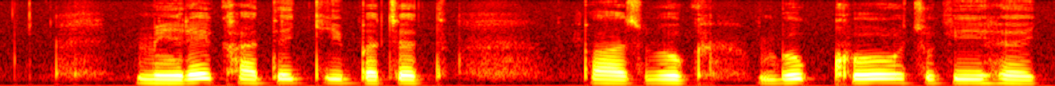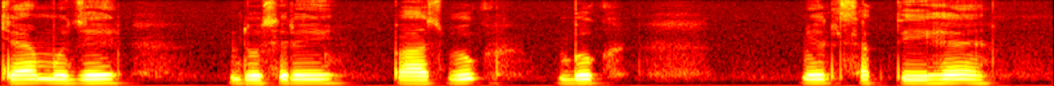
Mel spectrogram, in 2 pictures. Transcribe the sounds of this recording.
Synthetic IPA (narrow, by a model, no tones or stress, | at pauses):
meːɾekʰaːt̪ekibət͡ʃət̪ | pãːsbʊkʰ | bʊkɦɦot͡ʃʊkiɦɛːkjaːmʊd͡ʒʱe | d̪uːsɾi | paːsbʊkʰ | bʊkʰ | mɪlsɐkt̪iɦɛː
